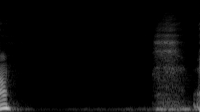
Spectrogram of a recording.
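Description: A man's voice trails off at the end of a phrase, a second of silence follows, then an audible intake of breath just before he speaks again.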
